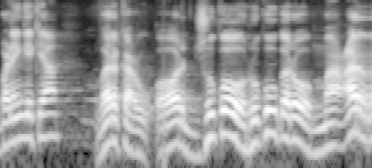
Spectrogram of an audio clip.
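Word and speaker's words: وَارْكَعُوا: तो वाव शुरू में आ गया तो अलिफ साइलेंट हो गया वर असल में था व इरकाउऊ तो पढ़ेंगे क्या वरकाऊ और झुको रुकू करो मर राई झुकने वालों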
